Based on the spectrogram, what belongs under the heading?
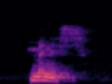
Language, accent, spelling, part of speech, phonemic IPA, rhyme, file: English, Southern England, menace, noun / verb, /ˈmɛnɪs/, -ɛnɪs, LL-Q1860 (eng)-menace.wav
- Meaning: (noun) 1. A perceived threat or danger 2. The act of threatening 3. An annoying and bothersome person or thing; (verb) To make threats against (someone); to intimidate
